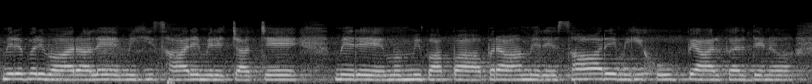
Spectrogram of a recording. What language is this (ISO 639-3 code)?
doi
